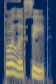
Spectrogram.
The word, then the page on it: toilet seat: British English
